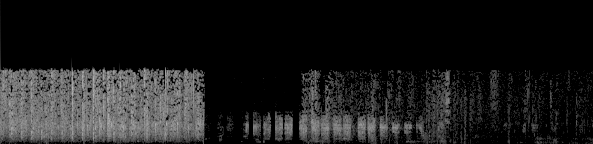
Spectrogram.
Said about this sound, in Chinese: 然后我们以热烈的掌声来，我们欢迎我们黄副校长来开始我们今天的讲座。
